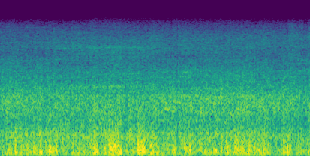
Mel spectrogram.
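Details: Steady rumbling wind against the microphone and vehicle noise during an early-morning safari drive, with no animal calls heard.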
